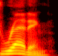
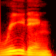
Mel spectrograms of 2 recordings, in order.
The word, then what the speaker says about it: Reading: It's reading, just like the color red. It's not reading like reading a book.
